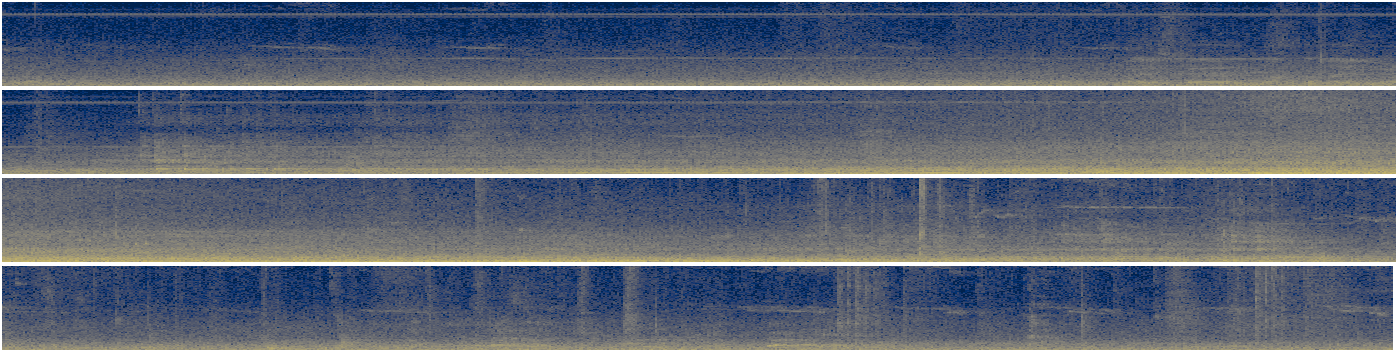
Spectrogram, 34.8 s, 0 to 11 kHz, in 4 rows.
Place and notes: {"title": "Poznań, express tram line, kurpińskiego stop - waiting for my ride", "date": "2012-07-18 10:09:00", "description": "waiting for a tram, old and modern carriages arrive, squeals of young pigeons", "latitude": "52.45", "longitude": "16.92", "altitude": "90", "timezone": "Europe/Warsaw"}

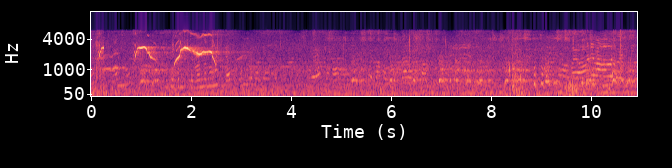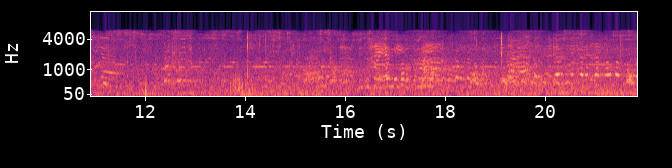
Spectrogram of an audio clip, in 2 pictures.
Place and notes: {"title": "Niños jugando", "date": "2011-07-01 07:43:00", "description": "Niós jugando en Plaza Brasil", "latitude": "-33.44", "longitude": "-70.67", "altitude": "549", "timezone": "America/Santiago"}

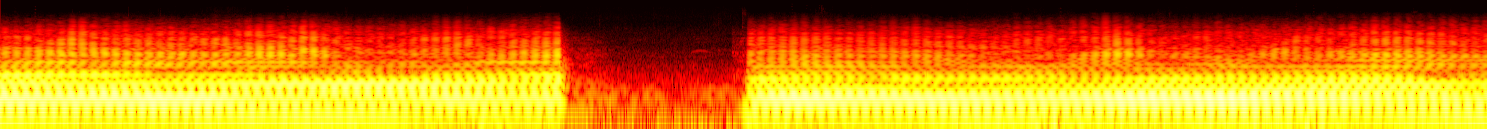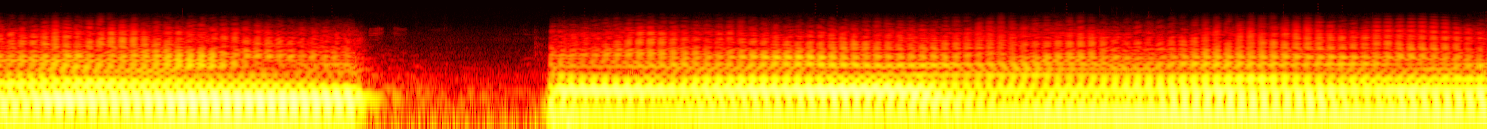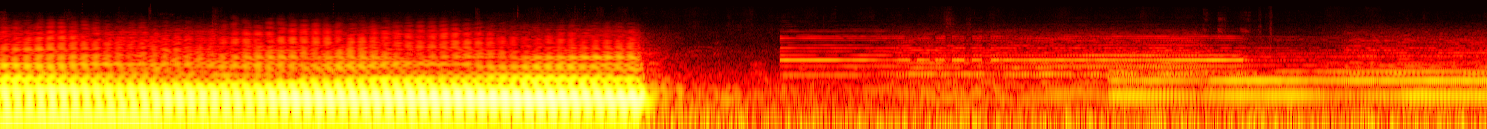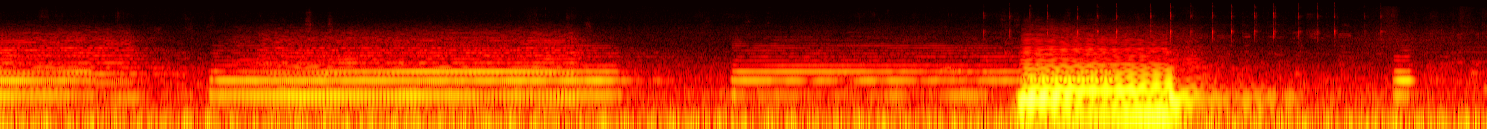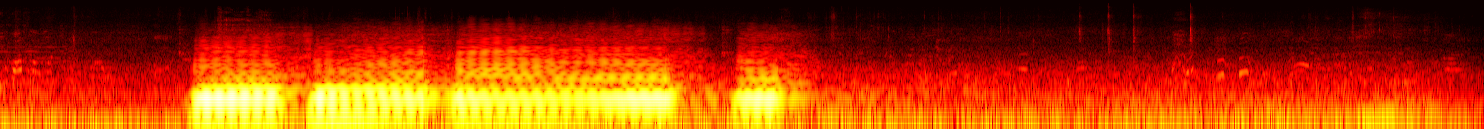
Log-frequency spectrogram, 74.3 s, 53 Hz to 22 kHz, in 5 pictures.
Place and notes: {"title": "warnemünde, westmole - kreuzfahrtschiff läuft aus", "date": "2014-08-23 17:38:00", "description": "warnemünde, westmole: kreuzfahrtschiff läuft aus", "latitude": "54.19", "longitude": "12.09", "timezone": "Europe/Berlin"}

